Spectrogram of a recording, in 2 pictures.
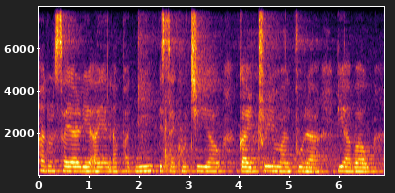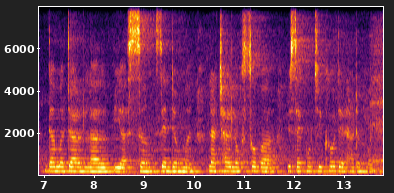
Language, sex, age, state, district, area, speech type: Bodo, female, 18-30, Assam, Chirang, urban, read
